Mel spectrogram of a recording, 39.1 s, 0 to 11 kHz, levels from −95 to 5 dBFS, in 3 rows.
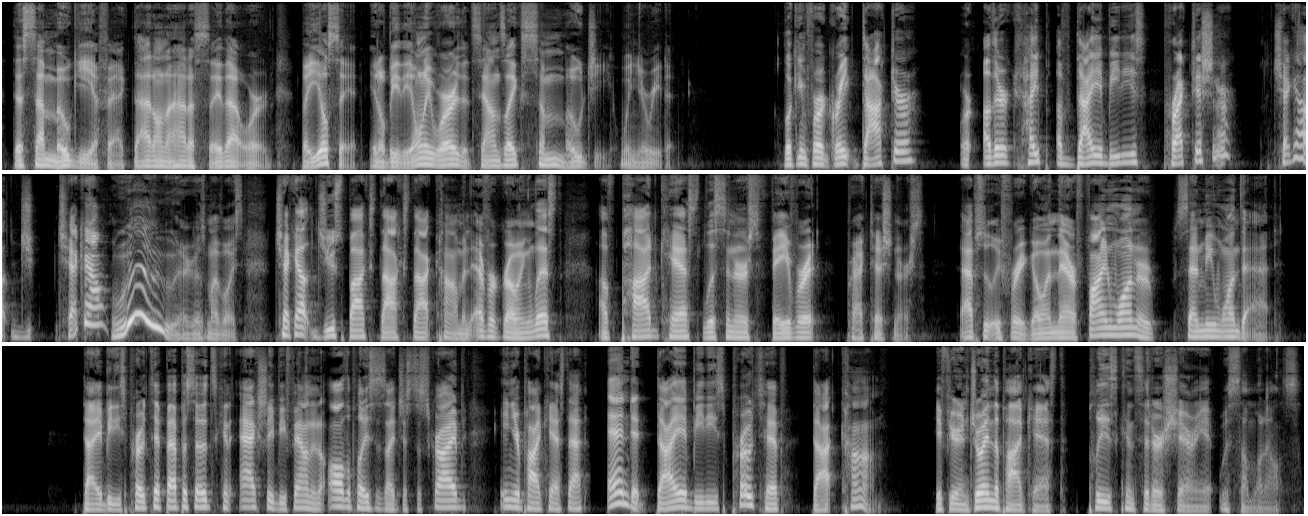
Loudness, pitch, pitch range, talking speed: -19 LUFS, 110 Hz, 95-130 Hz, 165 wpm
